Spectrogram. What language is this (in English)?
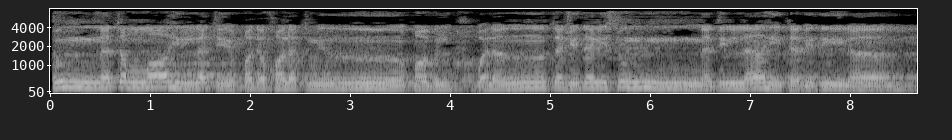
Arabic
